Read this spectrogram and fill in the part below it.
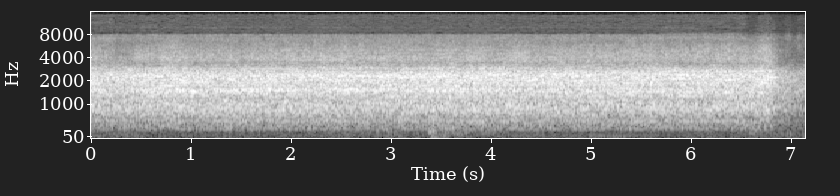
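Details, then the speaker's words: Ultrasound valve check on a leaking-radiator demo: steady rushing hiss of flow through the open valve, dropping sharply near the end as the valve is closed. "en tout cas on peut faire beaucoup de démonstrations ultrasonores et voici un petit peu un contrôle de vannes en ultrasons"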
